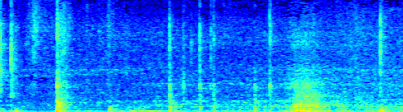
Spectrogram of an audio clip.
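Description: Small clicks and taps of rubber loom bands being stretched onto and pulled over clear plastic loom pegs by hand, with a sharper tap about half a second in and a louder rustle of handling around three seconds in.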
